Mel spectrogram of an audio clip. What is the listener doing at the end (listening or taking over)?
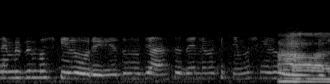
taking over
